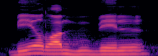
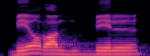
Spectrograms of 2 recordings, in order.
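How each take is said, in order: Both takes have the same delivery.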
